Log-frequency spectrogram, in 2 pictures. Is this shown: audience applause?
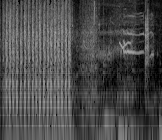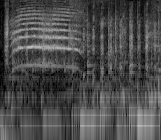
no

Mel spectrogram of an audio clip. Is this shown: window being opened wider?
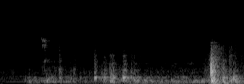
yes

